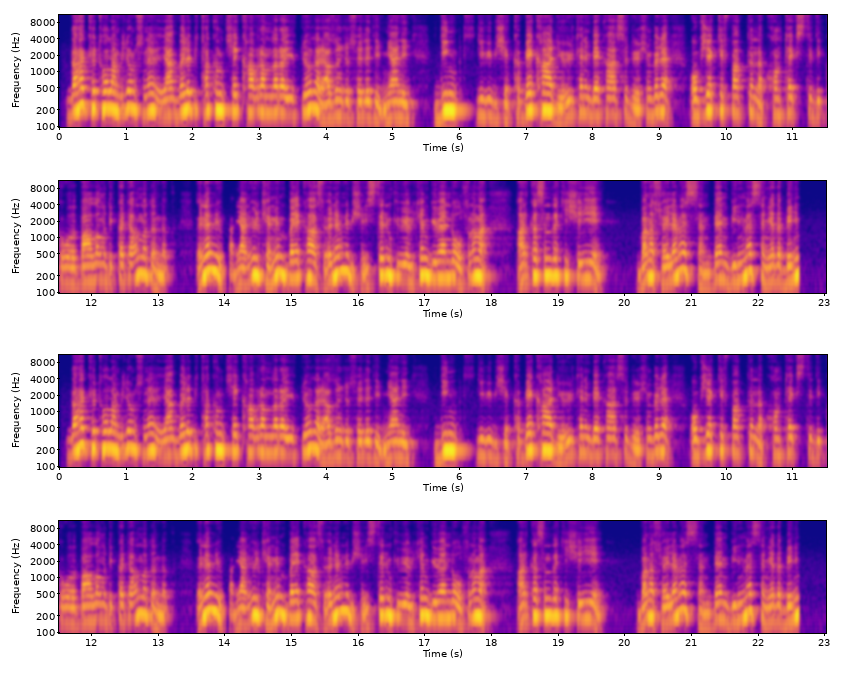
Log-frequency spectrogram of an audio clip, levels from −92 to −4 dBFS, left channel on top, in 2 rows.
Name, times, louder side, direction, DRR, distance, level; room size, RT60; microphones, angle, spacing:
voice 1, 0.1-5.3 5.6-13.2 13.6-18.1 18.4-19.7 20.2-22.6, left 1 dB, 35° left, 2.1 m, -21 dB
head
